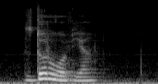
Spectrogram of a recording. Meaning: health
- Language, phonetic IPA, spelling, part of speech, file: Ukrainian, [zdɔˈrɔʋjɐ], здоров'я, noun, Uk-здоров'я.ogg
